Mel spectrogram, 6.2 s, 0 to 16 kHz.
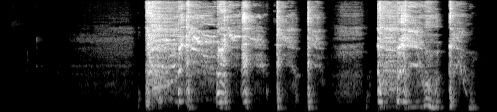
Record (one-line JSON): {"cough_length": "6.2 s", "cough_amplitude": 32768, "cough_signal_mean_std_ratio": 0.54, "survey_phase": "beta (2021-08-13 to 2022-03-07)", "age": "45-64", "gender": "Male", "wearing_mask": "No", "symptom_cough_any": true, "symptom_new_continuous_cough": true, "symptom_change_to_sense_of_smell_or_taste": true, "symptom_loss_of_taste": true, "smoker_status": "Ex-smoker", "respiratory_condition_asthma": false, "respiratory_condition_other": false, "recruitment_source": "Test and Trace", "submission_delay": "-1 day", "covid_test_result": "Positive", "covid_test_method": "LFT"}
